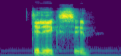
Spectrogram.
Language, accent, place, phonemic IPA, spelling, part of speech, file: French, France, Lyon, /te.lɛk.se/, télexer, verb, LL-Q150 (fra)-télexer.wav
- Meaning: to telex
